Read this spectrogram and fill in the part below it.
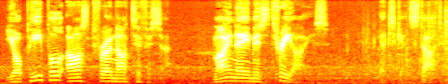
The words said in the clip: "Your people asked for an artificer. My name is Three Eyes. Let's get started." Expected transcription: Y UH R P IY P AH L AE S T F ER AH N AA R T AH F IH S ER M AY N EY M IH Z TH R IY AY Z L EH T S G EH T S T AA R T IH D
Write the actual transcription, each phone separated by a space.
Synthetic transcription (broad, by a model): Y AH P IY P AH L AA S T F ER AH N AA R T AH F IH S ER M AY N EY M IH Z TH R IY AY Z L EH T S G EH T S T AA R T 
